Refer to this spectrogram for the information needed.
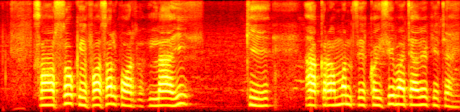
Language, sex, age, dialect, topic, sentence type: Bhojpuri, male, 25-30, Northern, agriculture, question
